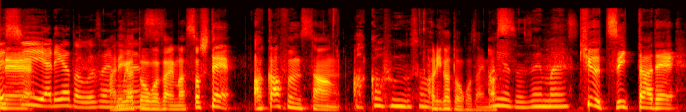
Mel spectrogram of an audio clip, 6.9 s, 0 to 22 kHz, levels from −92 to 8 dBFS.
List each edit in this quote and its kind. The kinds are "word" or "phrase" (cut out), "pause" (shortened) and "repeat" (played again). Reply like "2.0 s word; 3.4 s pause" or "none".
2.4 s pause; 5.8 s word

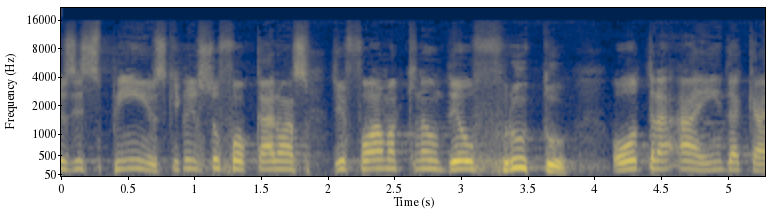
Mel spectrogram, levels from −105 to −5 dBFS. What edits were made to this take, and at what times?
0.9 s word; 1.9 s word; 2.7 s word

